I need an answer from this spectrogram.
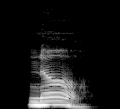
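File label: "naw", Scottish English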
